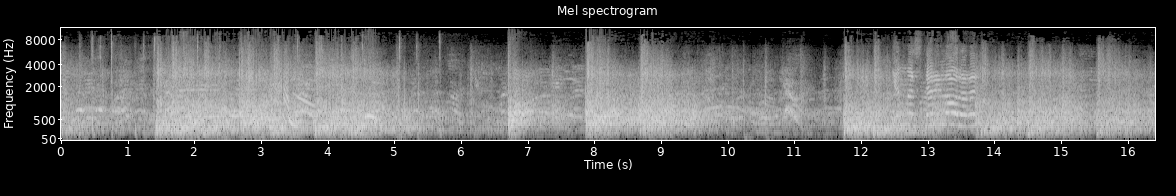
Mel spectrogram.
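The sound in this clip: Gunfire and artillery crash through a radio drama battle scene at Fort Laramie, with repeated loud bursts and booms in dense clusters separated by brief lulls, while voices shout over the din.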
